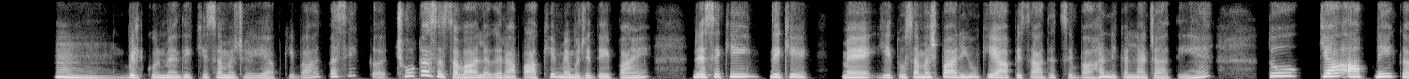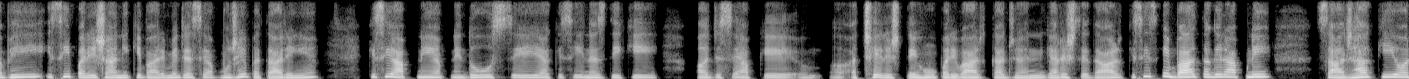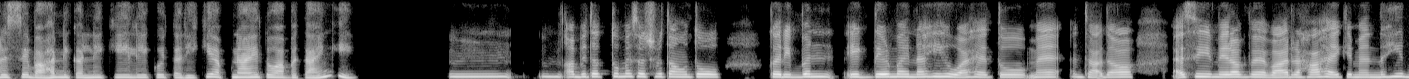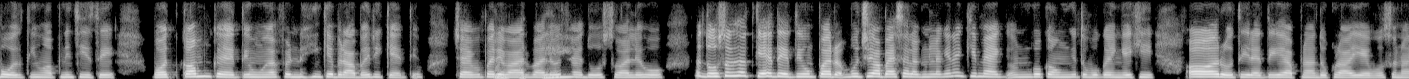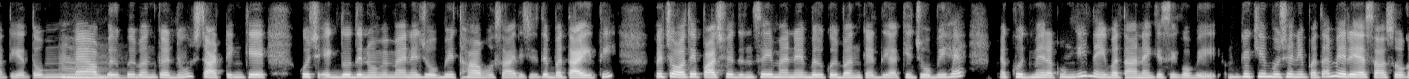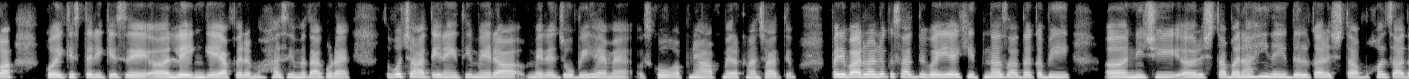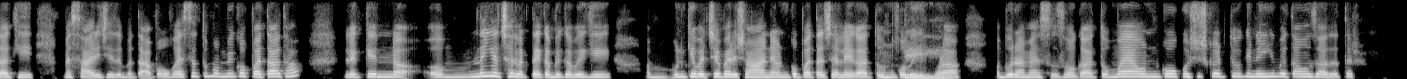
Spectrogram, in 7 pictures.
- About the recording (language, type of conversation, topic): Hindi, advice, ब्रेकअप के बाद मैं अकेलापन कैसे संभालूँ और खुद को फिर से कैसे पहचानूँ?
- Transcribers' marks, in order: in English: "स्टार्टिंग"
